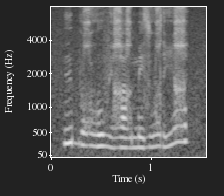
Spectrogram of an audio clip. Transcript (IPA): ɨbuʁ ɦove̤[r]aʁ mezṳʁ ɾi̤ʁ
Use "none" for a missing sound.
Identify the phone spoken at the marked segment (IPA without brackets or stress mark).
ʁ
